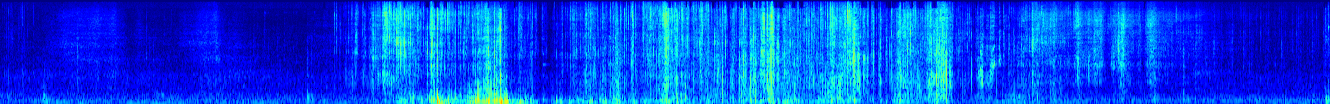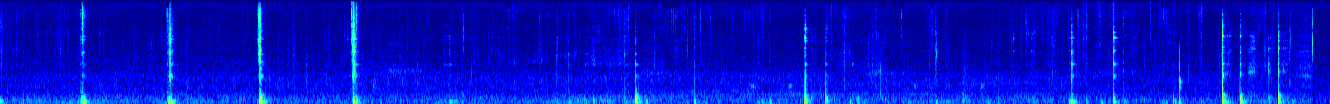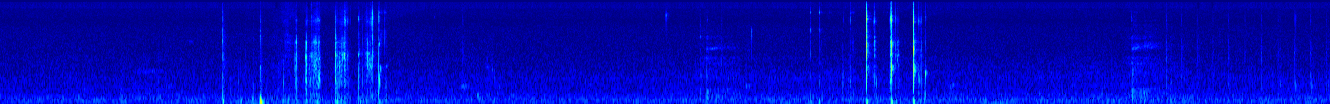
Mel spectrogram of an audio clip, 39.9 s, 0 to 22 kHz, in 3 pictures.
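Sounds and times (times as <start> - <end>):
packaging crinkling and tearing: 3.2 - 14.2, 15.9 - 25.2.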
